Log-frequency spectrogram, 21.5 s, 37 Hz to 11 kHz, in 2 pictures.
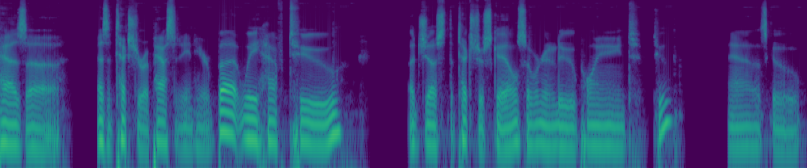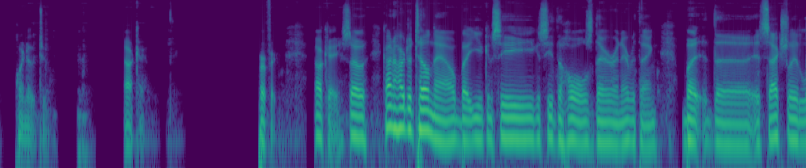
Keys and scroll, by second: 4.3 m, 6.9 ., 8.5 KP_2, 9.0 Return, 11.1 ., 11.2 KP_0, 11.5 KP_2, 11.9 Return.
